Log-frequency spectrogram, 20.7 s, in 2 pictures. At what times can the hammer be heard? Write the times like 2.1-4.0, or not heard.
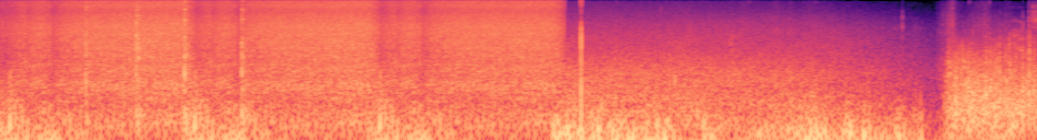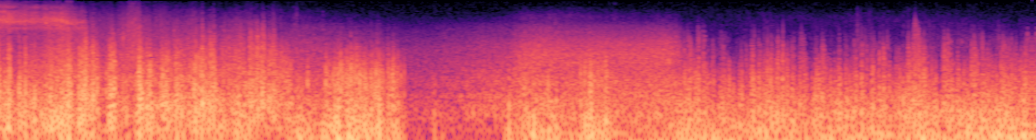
0.9-2.6.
